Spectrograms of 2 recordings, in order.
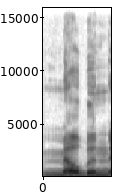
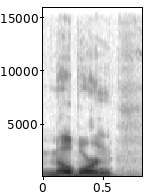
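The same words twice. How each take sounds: First: It is said the Australian way. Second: It is said the American way.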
